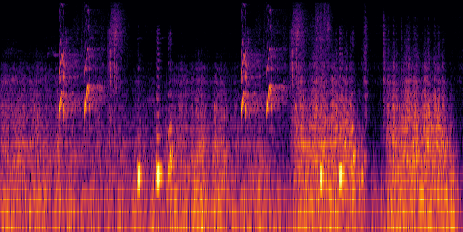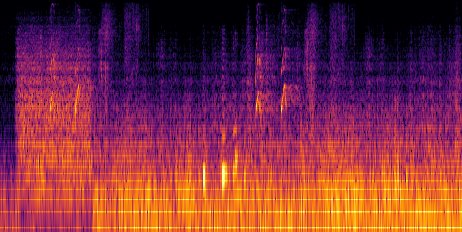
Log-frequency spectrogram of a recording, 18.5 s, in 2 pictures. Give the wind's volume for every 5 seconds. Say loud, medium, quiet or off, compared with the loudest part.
medium, medium, loud, loud.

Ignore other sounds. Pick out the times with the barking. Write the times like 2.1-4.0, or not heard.
1.1-2.5, 4.8-6.7, 10.2-12.2, 14.3-16.4.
